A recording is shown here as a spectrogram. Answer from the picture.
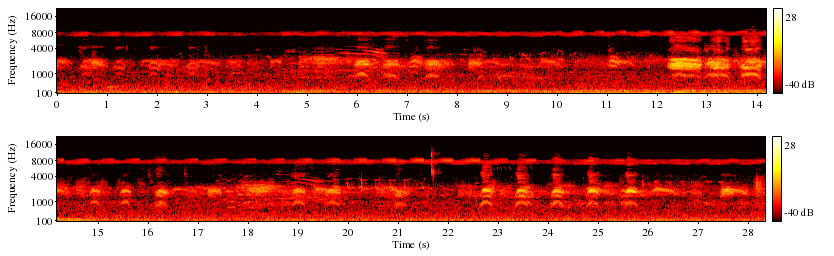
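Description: Birds calling over and over in runs of short calls, thickest about twelve seconds in and again near the end, over a steady high-pitched hum.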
